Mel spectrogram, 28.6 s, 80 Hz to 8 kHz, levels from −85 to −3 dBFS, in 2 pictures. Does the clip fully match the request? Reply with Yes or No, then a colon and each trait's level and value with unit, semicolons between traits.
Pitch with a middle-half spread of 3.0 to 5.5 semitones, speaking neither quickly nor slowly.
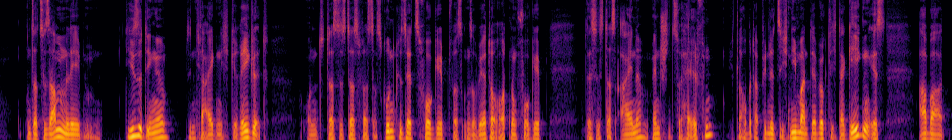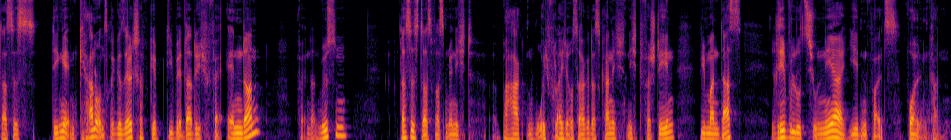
Yes: average, 4.1 semitones; average, 160 wpm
